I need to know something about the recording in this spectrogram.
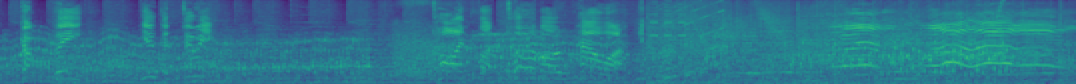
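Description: Cartoon background music over the steady low hum of a small submarine's engine. Near the end, wavering warbling tones come in.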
